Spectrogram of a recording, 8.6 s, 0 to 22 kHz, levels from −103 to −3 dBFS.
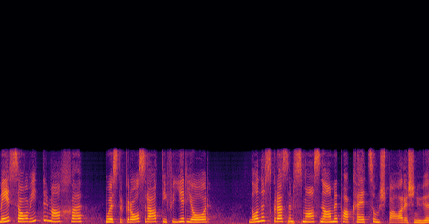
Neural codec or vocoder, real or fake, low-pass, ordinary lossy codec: codec, 16 kHz, 1 kbps, X-Codec, HuBERT features, trained on LibriSpeech; fake; 7.2 kHz; none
